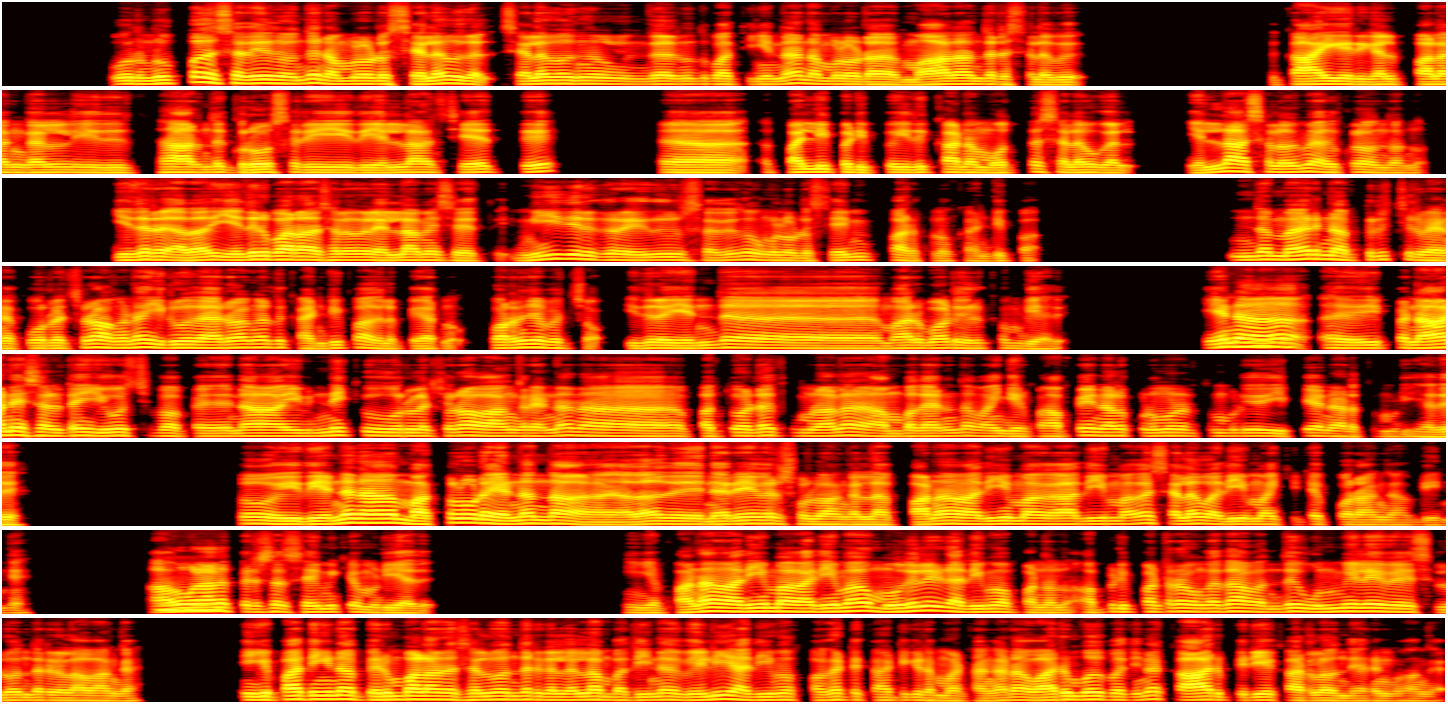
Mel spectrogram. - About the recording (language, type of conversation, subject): Tamil, podcast, பணத்தை இன்றே செலவிடலாமா, சேமிக்கலாமா என்று நீங்கள் எப்படி முடிவு செய்கிறீர்கள்?
- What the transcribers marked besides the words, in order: in English: "குரோசரி"; "போயிரணும்" said as "பேய்ரணும்"; drawn out: "எந்த"; "காட்டிக்க" said as "காட்டிக்கிட"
